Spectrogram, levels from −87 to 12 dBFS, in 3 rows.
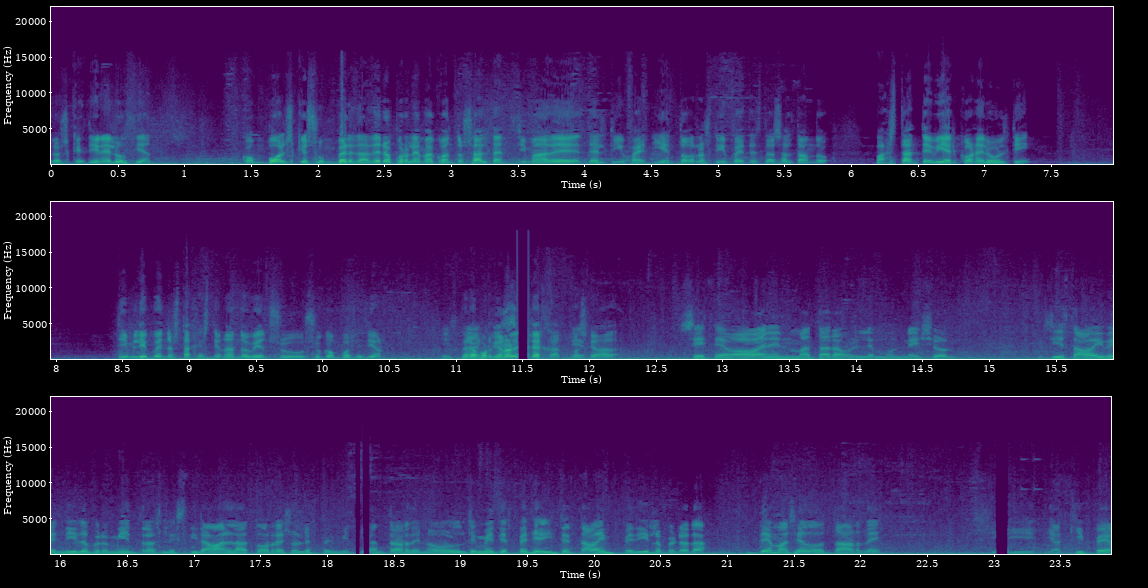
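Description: A likely Bluetooth dropout, with packets missing the headphones' deadline and being discarded, cuts the sound to silence at 11.46–11.56 s (about 84 ms), 18.21–18.35 s (broken gaps, longest 56 ms) and 23.01–23.12 s. Each time, playback resumes further on, as if it had played on.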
